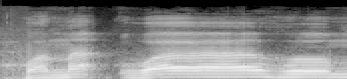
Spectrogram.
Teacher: حمزہ ساکن کو جھٹکے کے ساتھ ادا کیا جائے گا. واو کے اوپر کھڑی زبر ہے، ایک الف کی مقدار کے برابر کھینچ کر پڑھیں گے.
